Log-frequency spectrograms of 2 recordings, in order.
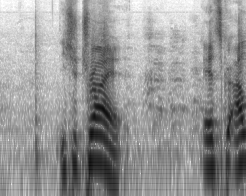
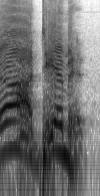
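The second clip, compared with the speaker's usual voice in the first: higher, exasperated mock outburst; angry outburst; 4 semitones higher, 3 dB louder, slower than usual. Dieter beaten by a TV patient, mock-angry curse. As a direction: burst out on a drawn ah, mock angry. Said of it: "I got so angry".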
